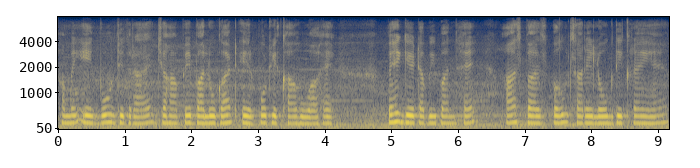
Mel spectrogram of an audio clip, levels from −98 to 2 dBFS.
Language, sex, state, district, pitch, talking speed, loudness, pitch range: Hindi, female, Haryana, Jhajjar, 190 Hz, 170 wpm, -15 LUFS, 185-195 Hz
